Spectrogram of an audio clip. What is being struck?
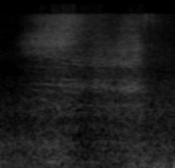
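Nothing is struck.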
